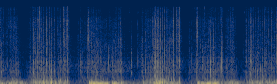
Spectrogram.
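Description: A small handheld folding fan with a paper leaf and bamboo ribs is flicked open and closed and handled with fingers close to the mic. Its papery crinkling, tearing-like rustles and soft clicks come in uneven bursts, with heavy low-end thumps, faint bright crackle on top, and brief near-silent pauses in between.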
